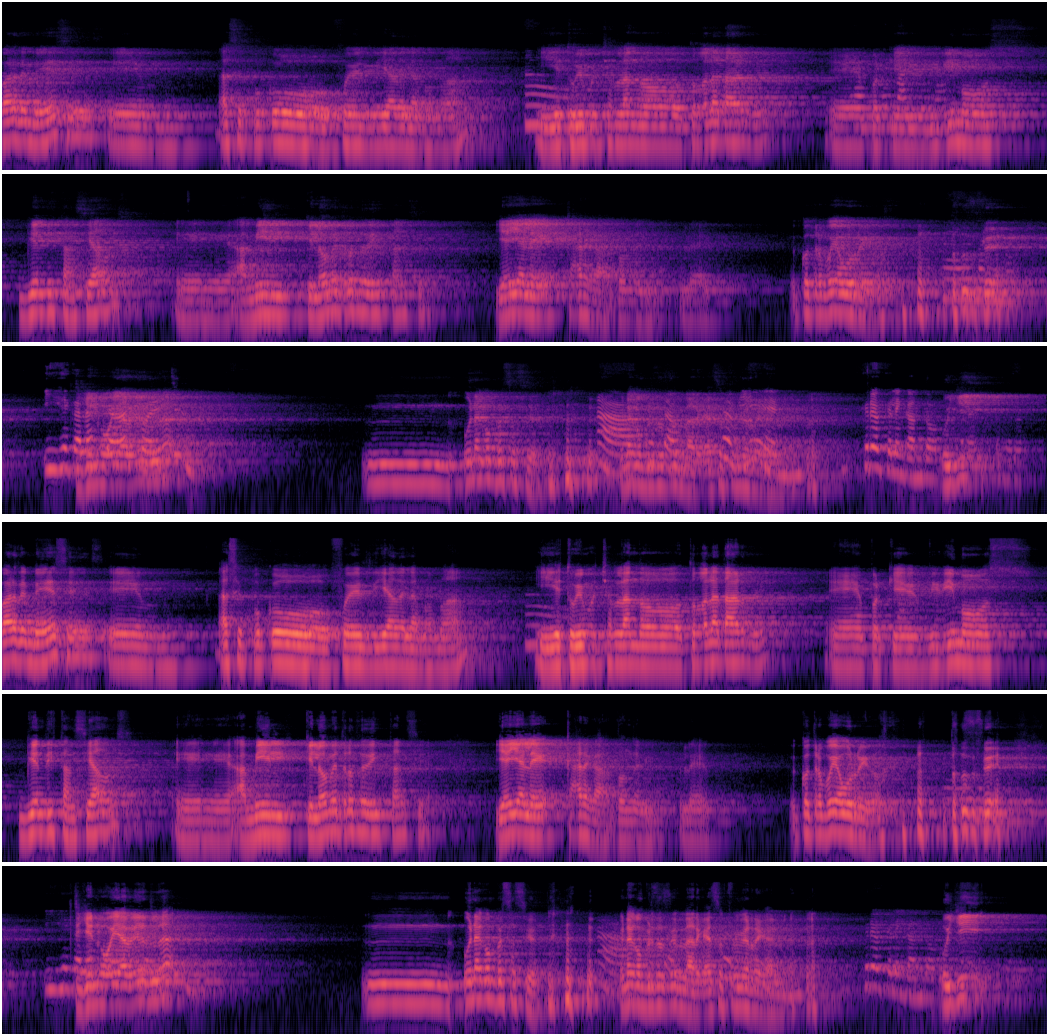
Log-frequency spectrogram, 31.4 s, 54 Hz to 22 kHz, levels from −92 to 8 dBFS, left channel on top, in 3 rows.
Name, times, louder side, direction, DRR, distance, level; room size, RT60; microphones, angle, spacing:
voice 1, 0.0-1.8 2.1-4.7 5.3-7.7 8.3-10.3 10.6-11.7 12.2-15.1 15.4-17.5 18.3-20.8 21.6-22.6 24.5-29.1 30.3-30.8, right 4 dB, 45° right, 8 dB, 0.3 m, -32 dB
voice 2, 5.2-5.9 8.5-9.5 12.5-12.6 19.9-20.6 21.3-22.8 26.9-27.8 28.1-29.0 29.5-30.3 30.6-31.1, left 5 dB, 70° left, 9 dB, 0.4 m, -39 dB
14.0 x 6.0 x 2.7 m, 2.4 s
head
